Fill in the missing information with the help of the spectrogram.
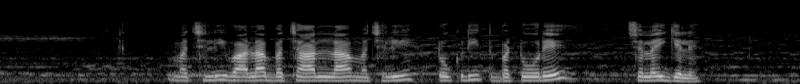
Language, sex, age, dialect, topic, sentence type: Magahi, female, 18-24, Northeastern/Surjapuri, agriculture, statement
